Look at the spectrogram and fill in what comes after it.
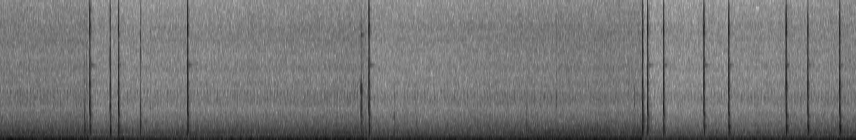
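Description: Freight train rolling past: a steady low rumble with scattered sharp clicks, a few about a second in and a quick run of them near the end.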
